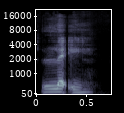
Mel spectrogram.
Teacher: In this case, it's also giving a Cockney British accent, as she says Letty's name, Letty. Glottal stop in the T.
